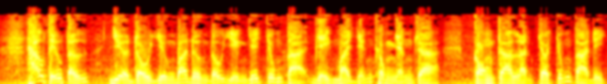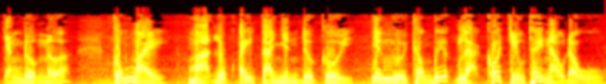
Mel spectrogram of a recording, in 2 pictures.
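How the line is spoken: Laughing loudly. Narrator (Vietnamese): Bạc Phong Hàn cười lớn nói

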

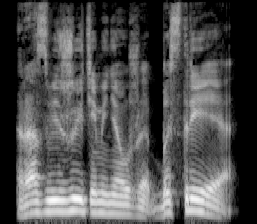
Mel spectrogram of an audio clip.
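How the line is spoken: Full-voiced bark. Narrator (Russian): рявкнул во весь голос Сергей

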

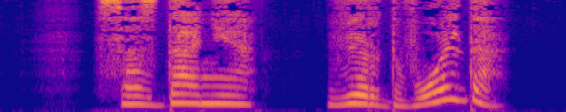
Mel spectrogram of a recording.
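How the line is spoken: Whisper. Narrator (Russian): прошептала я

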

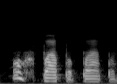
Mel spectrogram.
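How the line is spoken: Sigh. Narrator (Russian): вздохнула она

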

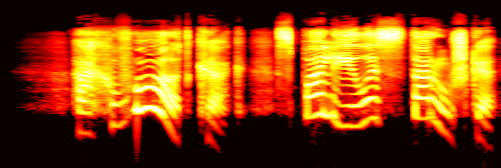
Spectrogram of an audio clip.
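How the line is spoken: Shouting. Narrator (Russian): закричала она

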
